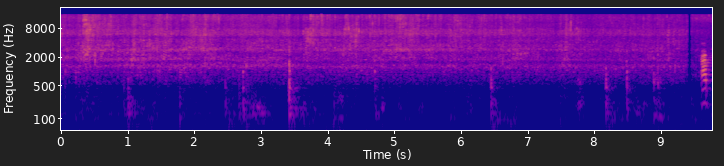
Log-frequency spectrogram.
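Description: Tomato paste, diced onion and red pepper frying in vegetable oil in a saucepan: a steady sizzle with scattered small pops and ticks.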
